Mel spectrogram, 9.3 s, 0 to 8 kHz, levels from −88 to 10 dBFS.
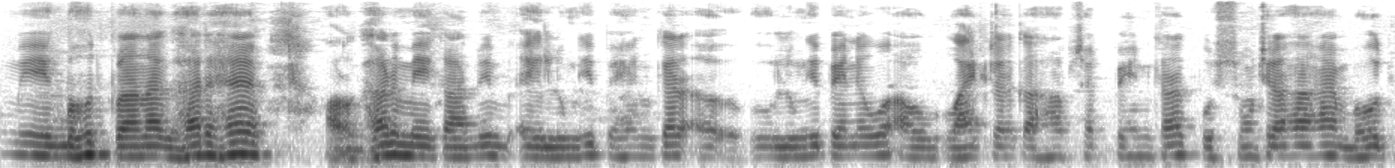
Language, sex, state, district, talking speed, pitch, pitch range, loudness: Hindi, male, Bihar, Jahanabad, 210 wpm, 140 Hz, 135-145 Hz, -21 LUFS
